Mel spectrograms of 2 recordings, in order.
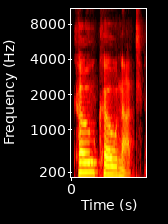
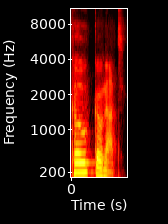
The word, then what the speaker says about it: coconut: And then we have coconut. So this co goes a little bit more emphasized. Coconut.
